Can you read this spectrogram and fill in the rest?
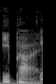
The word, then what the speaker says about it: Ipai: As early as 1772, Father Luis Jaime Orjamia of Mission San Diego reported hearing that local Indians, probably, is it Ipay or Taipei? Is that how you say it? – Ipai.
